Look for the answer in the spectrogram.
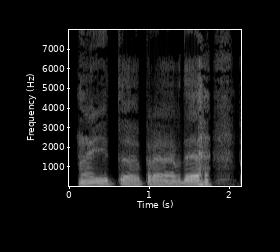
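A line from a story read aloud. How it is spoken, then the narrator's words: Muttered under breath. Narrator (Russian): пробормотал тот себе под нос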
